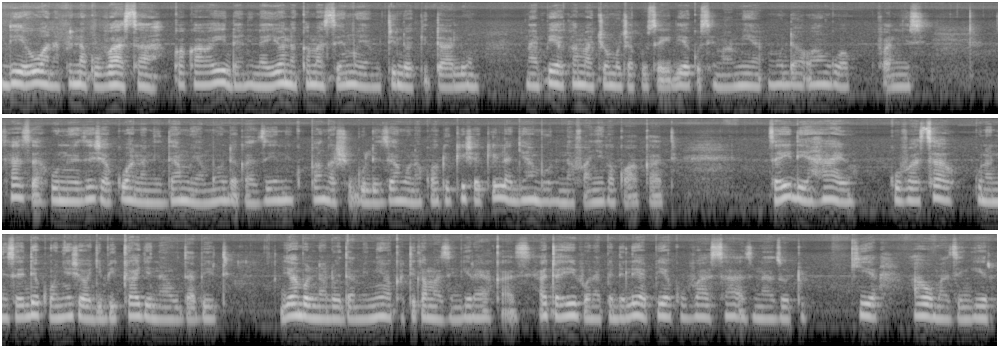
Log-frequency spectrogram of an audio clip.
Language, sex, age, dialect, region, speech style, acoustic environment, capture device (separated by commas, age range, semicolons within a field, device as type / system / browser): Swahili, female, 18-24, Kenya - Nairobi Sheng-influenced, Kenya, happy, people talking; music; nature; traffic, mobile / Linux / Chrome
